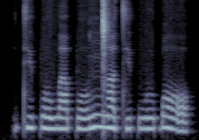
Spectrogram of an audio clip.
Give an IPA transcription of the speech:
tʲ u p o w a p o ŋ͡ǀ a tʲ u p w u ɓ ɔ

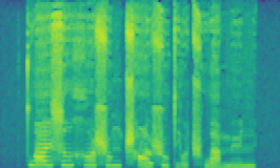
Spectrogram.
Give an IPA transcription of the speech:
t̪ w a˥ ɪ̯ s ɹ̩˥ x ɤ˥ ʂ ʊ˥ ŋ ʈ͡ʂʰ ɑ˥˧ ʊ̯ ʂ u˥˩ t̪ j o˩ ʊ̯ ʈ͡ʂʰ w ä˥˩ m y˥ n

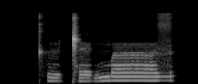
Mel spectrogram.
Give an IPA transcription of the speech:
kʰ ɘ˩ ǁ ɛ˩ ŋ͡m ɐː˥ z

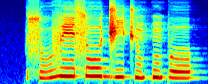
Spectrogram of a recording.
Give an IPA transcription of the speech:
s u˨˦ v eː˦ s oː˦ d͡ʒ i˧ t͡ʃ ũ˧ p ũ˧ p oː˧

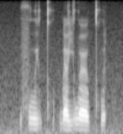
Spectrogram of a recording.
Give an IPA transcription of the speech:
f uː˨˥ j kʷʰ ɐ˧ k̚ l ɐ˨˥ j w œː˨ kʷʰ ɐ˧ t̚

